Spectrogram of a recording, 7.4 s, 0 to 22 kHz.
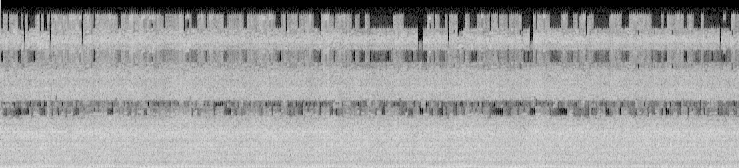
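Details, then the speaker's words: Firman W3300i inverter generator surging at idle/eco mode before repair: engine revs high and drops about once a second in a steady hunting pattern, attributed to a dirty carburetor idle (pilot) jet. "You might notice your generator revving high and then dropping repeatedly. That's classic surging."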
